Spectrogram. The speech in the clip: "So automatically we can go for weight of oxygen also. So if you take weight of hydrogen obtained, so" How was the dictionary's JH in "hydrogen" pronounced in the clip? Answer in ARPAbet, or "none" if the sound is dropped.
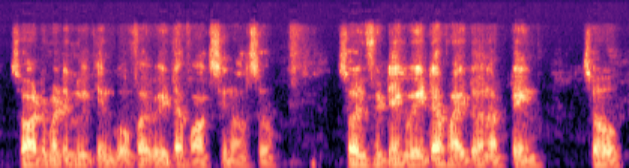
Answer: none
